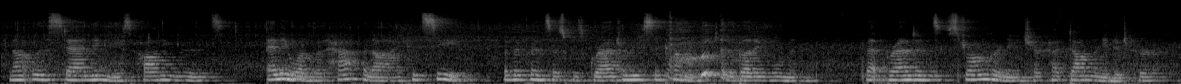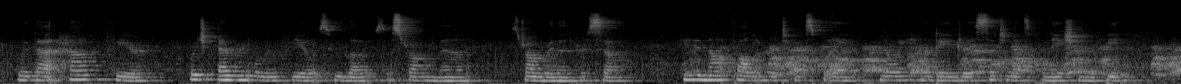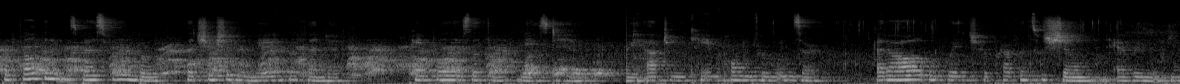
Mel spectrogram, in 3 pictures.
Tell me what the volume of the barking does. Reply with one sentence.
The loudness of the barking stays about the same.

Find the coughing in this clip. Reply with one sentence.
The coughing can be heard from 6.2 to 7.5 s.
